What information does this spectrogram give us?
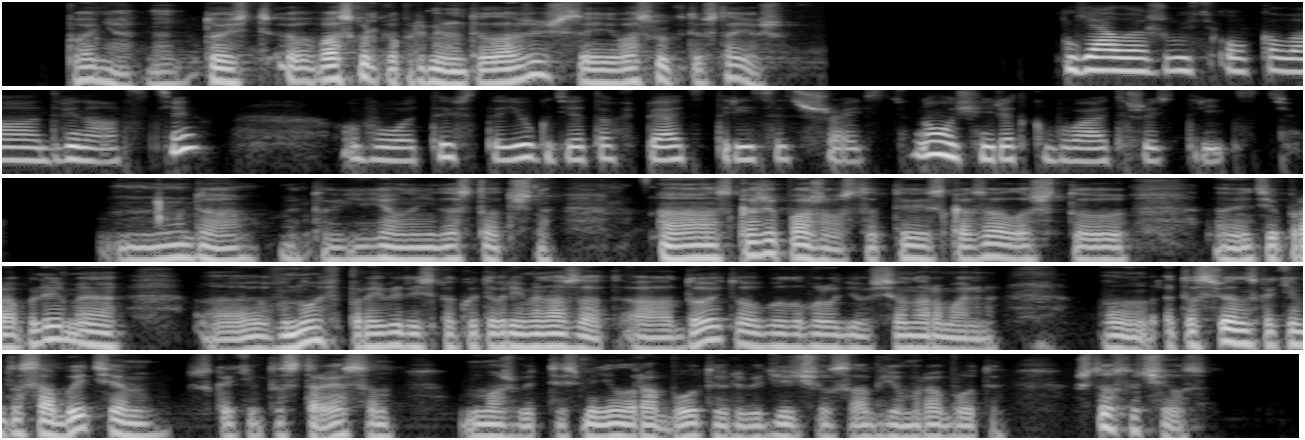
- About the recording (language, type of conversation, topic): Russian, advice, Как просыпаться каждый день с большей энергией даже после тяжёлого дня?
- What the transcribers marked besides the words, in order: other background noise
